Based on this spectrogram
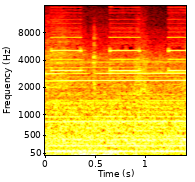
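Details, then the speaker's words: Kyocera FS3820N laser printer, previously getting splodged printouts, after an elastic band was looped to a rear peg as a fix: short high clean beeps in quick repeating bursts, the top-tray-full sensor warning, and the printer stops feeding. "Top tray full. Ah, that's a sensor to tell you that it's full."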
